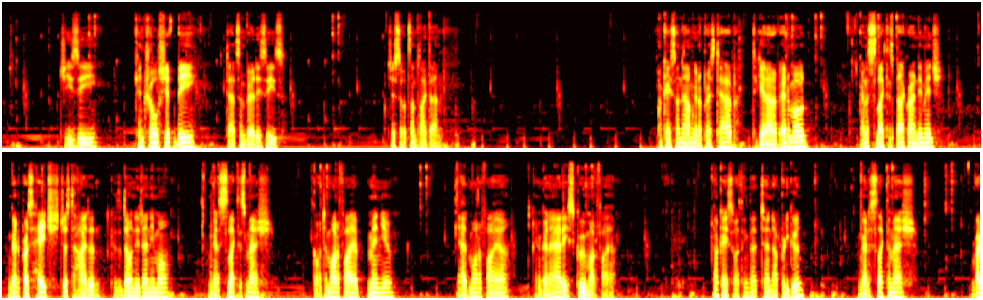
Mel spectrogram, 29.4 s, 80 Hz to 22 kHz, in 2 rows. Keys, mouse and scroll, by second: 0.1 g, 2.6 ctrl+shift+b, 6.3-6.7 scroll down 3, 6.7 shift+middle click, 7.1 scroll down 4, 7.2 shift+middle click, 7.6 alt+z, 7.8 scroll down 1, 8.0 shift+middle click, 8.6 scroll down 1, 8.8 shift+middle click, 10.9 Tab, 11.7 click, 12.1 click, 13.0 click, 13.3 click, 15.1 h, 16.0-17.5 middle drag, 17.5-17.8 scroll up 1, 17.8 click, 18.2-19.4 middle drag, 19.4 click, 20.9-22.8 drag, 24.8-27.4 shift+middle drag, 27.9 click, 28.8-29.3 right drag.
